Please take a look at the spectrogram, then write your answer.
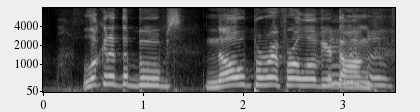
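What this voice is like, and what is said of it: Comic put-on character voice. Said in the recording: “I don't know why I'm doing this voice ... This is my jacking off bachelor voice. ... It's a very specific voice. ... It's sad.”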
